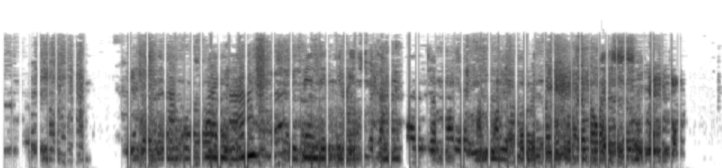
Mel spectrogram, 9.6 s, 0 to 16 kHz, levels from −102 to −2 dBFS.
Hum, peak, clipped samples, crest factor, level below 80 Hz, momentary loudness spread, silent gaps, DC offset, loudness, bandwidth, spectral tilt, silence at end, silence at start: none; 0 dBFS; under 0.1%; 16 dB; -46 dBFS; 12 LU; 1.46-1.50 s; under 0.1%; -16 LUFS; 7.8 kHz; -5.5 dB/octave; 0.5 s; 0.05 s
